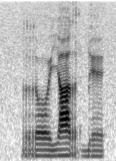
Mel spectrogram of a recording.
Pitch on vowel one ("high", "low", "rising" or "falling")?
low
